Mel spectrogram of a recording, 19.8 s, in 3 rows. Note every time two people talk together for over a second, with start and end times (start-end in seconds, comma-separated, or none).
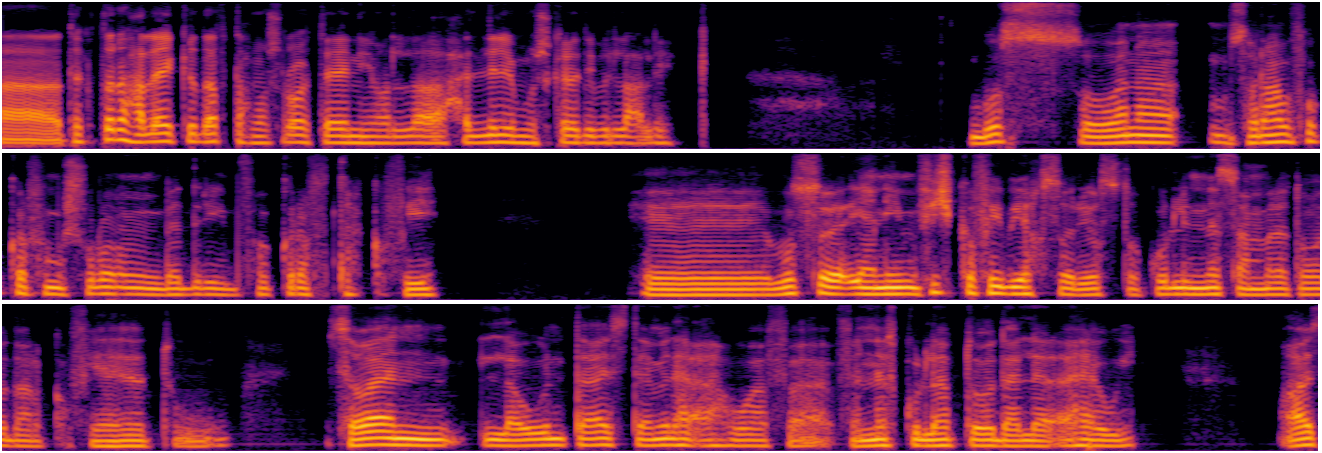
none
